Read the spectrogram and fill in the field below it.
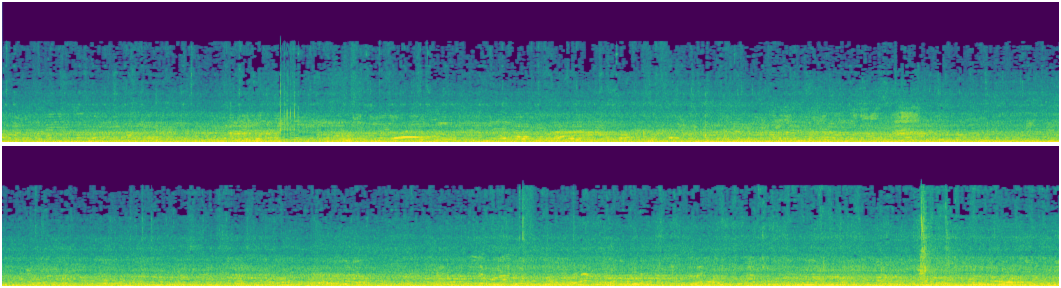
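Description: A busy street crowd murmurs outdoors with distant city hum.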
